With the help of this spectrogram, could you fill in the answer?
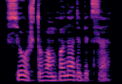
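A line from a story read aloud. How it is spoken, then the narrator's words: Quiet. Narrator (Russian): тихо сказал Хант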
